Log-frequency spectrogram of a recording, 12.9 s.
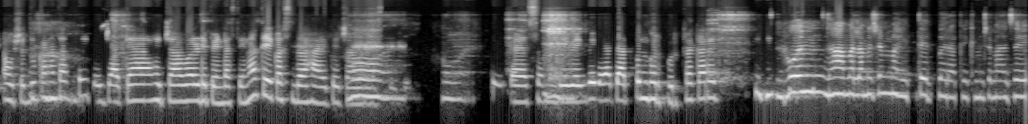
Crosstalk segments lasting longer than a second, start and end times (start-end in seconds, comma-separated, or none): none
